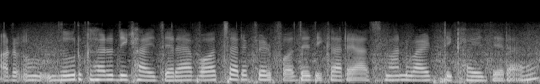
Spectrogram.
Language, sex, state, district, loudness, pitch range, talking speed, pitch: Hindi, female, Uttar Pradesh, Varanasi, -15 LUFS, 185-210 Hz, 210 wpm, 195 Hz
